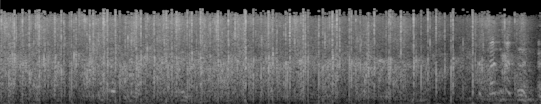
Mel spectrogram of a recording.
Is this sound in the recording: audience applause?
yes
